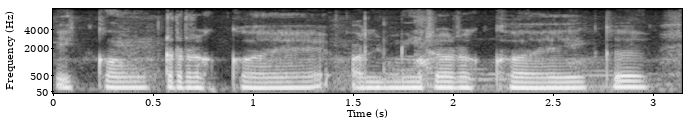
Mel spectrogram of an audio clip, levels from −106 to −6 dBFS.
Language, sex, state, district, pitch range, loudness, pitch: Hindi, male, Uttar Pradesh, Shamli, 150-160 Hz, -17 LUFS, 155 Hz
